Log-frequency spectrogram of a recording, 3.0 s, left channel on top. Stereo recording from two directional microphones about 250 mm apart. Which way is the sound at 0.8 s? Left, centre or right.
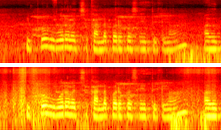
Centre.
